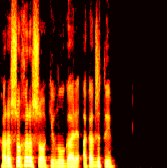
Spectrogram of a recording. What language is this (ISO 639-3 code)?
rus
